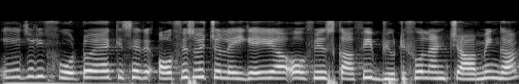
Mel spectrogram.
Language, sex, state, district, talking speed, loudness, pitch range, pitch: Punjabi, female, Punjab, Kapurthala, 195 wpm, -11 LUFS, 275-315 Hz, 290 Hz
